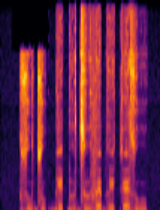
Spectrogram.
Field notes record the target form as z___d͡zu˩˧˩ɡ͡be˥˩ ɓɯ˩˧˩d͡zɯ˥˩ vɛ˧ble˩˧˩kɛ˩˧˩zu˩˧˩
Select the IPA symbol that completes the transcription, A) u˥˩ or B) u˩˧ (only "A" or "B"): B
